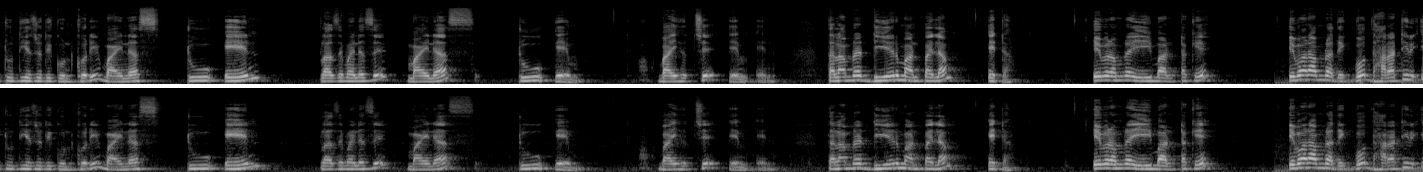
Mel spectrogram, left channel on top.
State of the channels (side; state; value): both; normal; correlation 0.66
